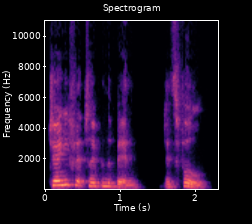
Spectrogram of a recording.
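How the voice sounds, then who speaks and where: A woman reading out screenplay stage directions as measured, storytelling narration. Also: mid-range voice, big pitch swings, darkish tone. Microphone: video call.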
